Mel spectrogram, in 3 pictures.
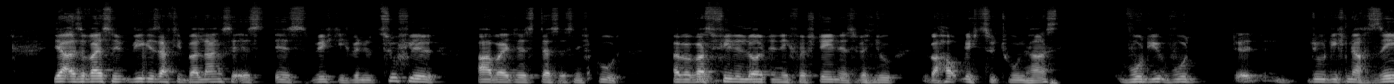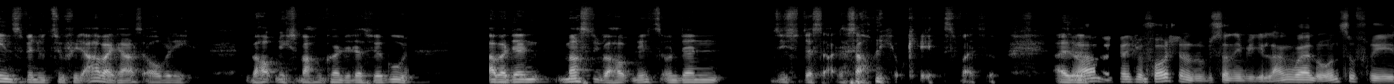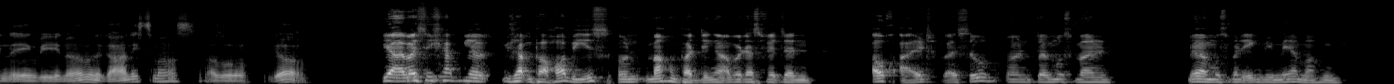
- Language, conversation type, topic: German, unstructured, Wie findest du eine gute Balance zwischen Arbeit und Privatleben?
- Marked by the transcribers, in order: laughing while speaking: "wenn du"; laughing while speaking: "dass dass alles auch nicht okay ist, weißt du"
